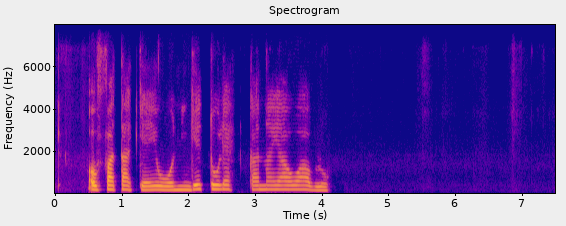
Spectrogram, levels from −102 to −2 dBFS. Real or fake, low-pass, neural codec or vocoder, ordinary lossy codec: real; 7.2 kHz; none; Opus, 16 kbps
